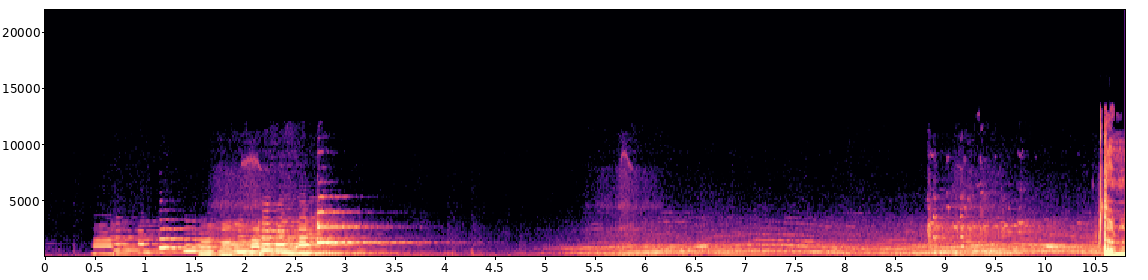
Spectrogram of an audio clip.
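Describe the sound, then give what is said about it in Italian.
Orchestral strings swoop in overlapping glissandi in an orchestral work by Enze, the sliding pitches rising and falling in slow, wavering arcs after a dense opening chord cluster, moderately loud throughout with no voices. “sempre i glissandi.”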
